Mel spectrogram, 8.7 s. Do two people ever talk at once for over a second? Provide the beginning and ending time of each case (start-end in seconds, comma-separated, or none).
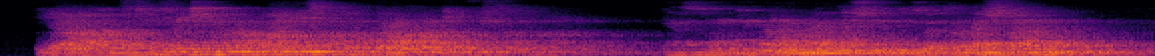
none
